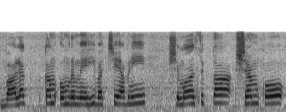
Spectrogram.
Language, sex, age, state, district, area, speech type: Hindi, male, 18-30, Madhya Pradesh, Hoshangabad, rural, spontaneous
